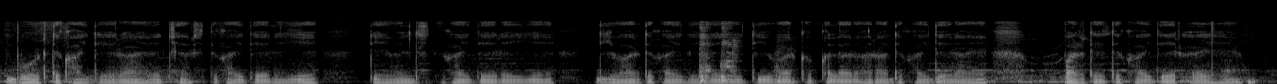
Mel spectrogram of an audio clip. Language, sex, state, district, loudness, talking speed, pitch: Hindi, male, Chhattisgarh, Sarguja, -35 LUFS, 155 wpm, 75 Hz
